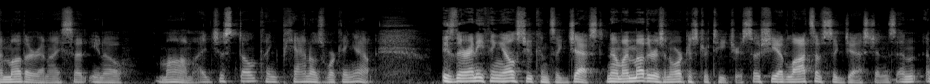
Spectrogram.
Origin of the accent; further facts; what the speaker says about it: Alaska, United States; Well, I grew up in Alaska, actually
